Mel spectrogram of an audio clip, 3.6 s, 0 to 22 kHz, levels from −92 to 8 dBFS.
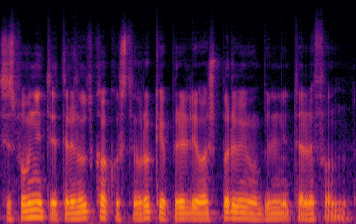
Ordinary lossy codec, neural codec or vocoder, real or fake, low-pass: Opus, 64 kbps; autoencoder, 48 kHz, 128 numbers a frame, DAC-VAE, trained on Japanese speech; fake; 19.8 kHz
